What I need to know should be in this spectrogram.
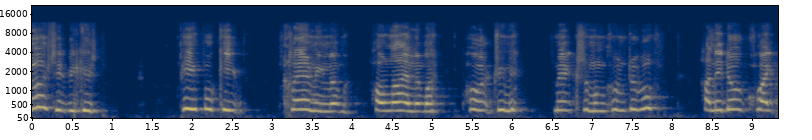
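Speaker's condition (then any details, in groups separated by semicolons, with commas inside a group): Cerebral palsy; wheelchair user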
